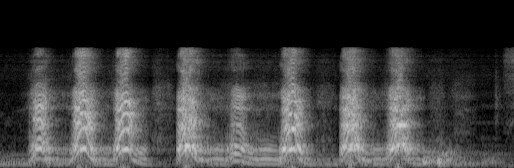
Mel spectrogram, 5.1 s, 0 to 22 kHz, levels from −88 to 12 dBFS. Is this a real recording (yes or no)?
no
